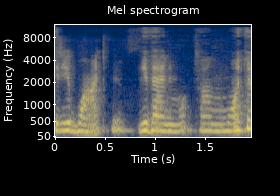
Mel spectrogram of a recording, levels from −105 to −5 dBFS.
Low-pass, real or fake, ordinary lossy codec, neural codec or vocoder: 10.8 kHz; fake; AAC, 48 kbps; vocoder, 44.1 kHz, 128 mel bands, Pupu-Vocoder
